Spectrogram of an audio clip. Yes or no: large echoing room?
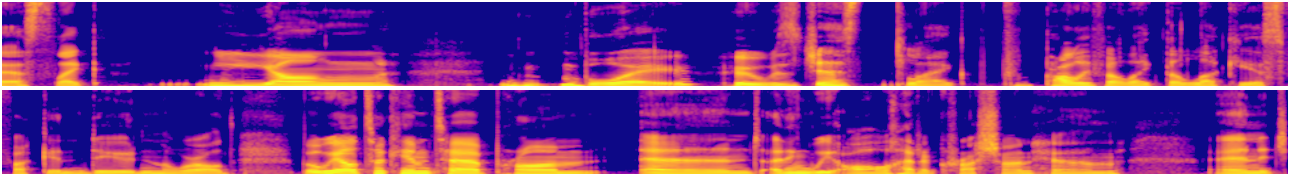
no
